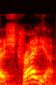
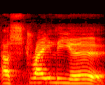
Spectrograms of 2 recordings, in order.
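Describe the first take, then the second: First: The word is clipped, sounding like 'Straya'. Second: The word is said with all its syllables. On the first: This is how most locals say it. "most of us don't even say the ah. We just go Australia. We say it as if it's spelt with an S and has a Y" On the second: This is how most people elsewhere say it. "Most people say it's called Australia"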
